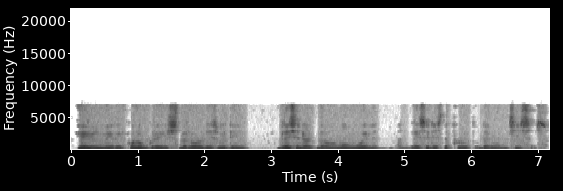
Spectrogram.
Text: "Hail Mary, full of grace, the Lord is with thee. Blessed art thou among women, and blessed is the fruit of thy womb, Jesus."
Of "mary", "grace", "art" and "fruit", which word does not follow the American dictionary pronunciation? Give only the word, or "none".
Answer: none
